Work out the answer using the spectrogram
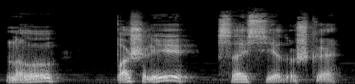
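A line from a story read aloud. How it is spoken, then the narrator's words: Deep bass voice. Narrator (Russian): пробасил он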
